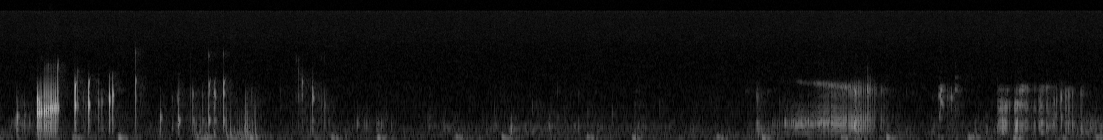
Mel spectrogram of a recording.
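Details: Stomach gurgles after eating an omelet and drinking coffee and Arizona green tea: bubbling, gurgling rumbles in bursts with a squeaky trickle of gas; ordinary bowel sounds after a meal.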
